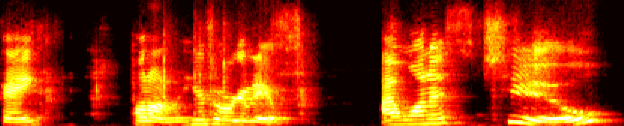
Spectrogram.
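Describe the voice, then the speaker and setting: A woman's voice: a little high, animated, moderate pace, pushed and bright. A woman teacher reading a story aloud and questioning pupils in an instructional way, often repeating her phrases. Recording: dull lo-fi audio.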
